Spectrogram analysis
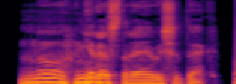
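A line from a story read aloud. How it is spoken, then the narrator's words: After laughing. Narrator (Russian): просмеявшись, сказал я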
